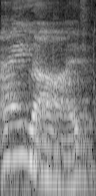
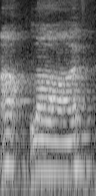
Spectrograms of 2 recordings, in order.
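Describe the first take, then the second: First: The first vowel is a long 'ay' sound. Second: The first vowel is a weak 'uh' sound. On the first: "we should be giving it a long sound" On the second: "let's read them as we say them"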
